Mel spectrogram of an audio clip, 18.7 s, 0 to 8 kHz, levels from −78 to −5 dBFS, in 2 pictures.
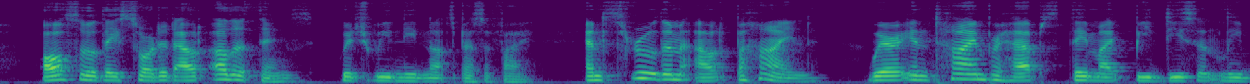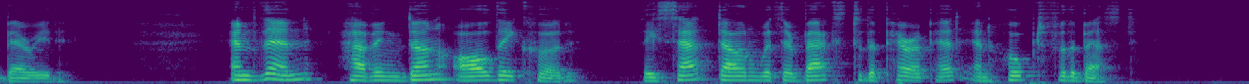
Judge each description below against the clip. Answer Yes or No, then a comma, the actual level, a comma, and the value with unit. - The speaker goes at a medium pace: Yes, average, 145 wpm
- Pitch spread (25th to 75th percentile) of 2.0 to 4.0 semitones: Yes, average, 3.4 semitones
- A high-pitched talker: No, low, 135 Hz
